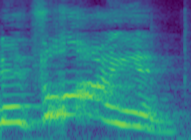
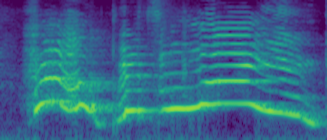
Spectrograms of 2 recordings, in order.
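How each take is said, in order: First: High mock-alarm shout; shouted warning. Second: Very high, loud panicked shriek; frightened cry. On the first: Monkey and meerkat scaring chameleon, shouting. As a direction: call out the alarm, pitch up. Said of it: "they shouted". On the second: Chameleon fooled by a lion disguise, shrieking in fright. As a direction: shriek for help in alarm. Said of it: "Chameleon gasped". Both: A narrator's reading.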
